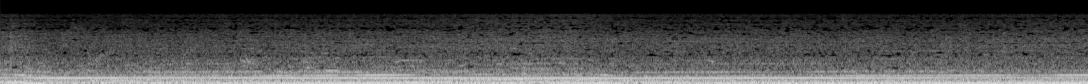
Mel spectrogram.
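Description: Scania K230UB bus heard from inside the cabin while under way: a steady engine drone with the whine of its ZF automatic gearbox. The whine rises in pitch, drops about six seconds in, then climbs again.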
